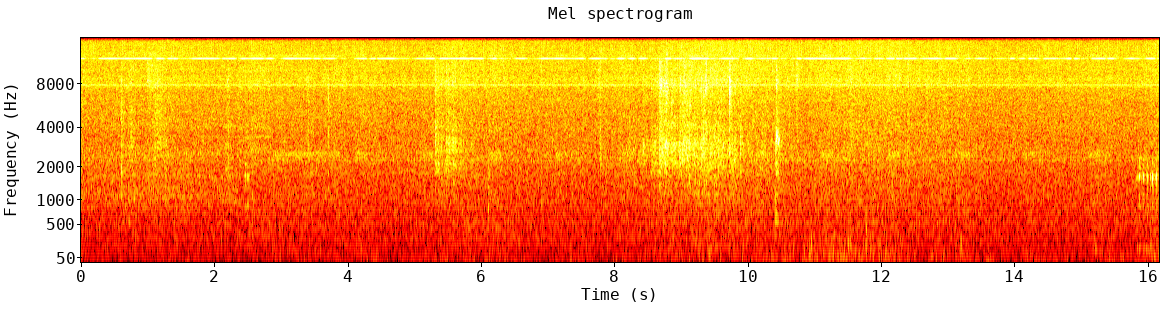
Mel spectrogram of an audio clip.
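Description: Wind rustles through leafy tree branches.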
